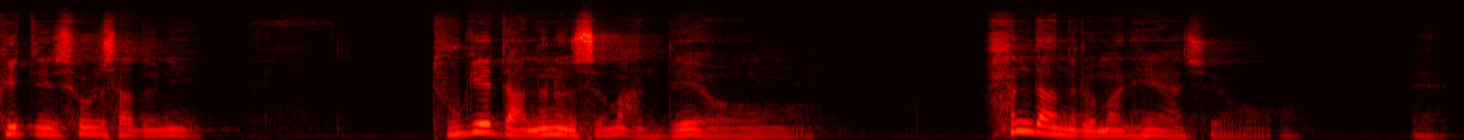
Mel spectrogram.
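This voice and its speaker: A man speaks at a fairly slow pace with long, frequent pauses, a fairly high pitch and lively intonation. His voice is somewhat breathy with a dark, mellow tone, big swings in loudness and audible room echo. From Gyeongsang region, South Korea. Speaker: pastor. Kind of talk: sermon. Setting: church. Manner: animated.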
